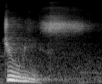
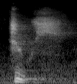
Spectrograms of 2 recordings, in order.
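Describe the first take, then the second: First: The word is said with two syllables. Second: The word is said with one syllable. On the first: The speaker calls it wrong. "It's not juice" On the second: The speaker calls it right. "It's a one-syllable word"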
